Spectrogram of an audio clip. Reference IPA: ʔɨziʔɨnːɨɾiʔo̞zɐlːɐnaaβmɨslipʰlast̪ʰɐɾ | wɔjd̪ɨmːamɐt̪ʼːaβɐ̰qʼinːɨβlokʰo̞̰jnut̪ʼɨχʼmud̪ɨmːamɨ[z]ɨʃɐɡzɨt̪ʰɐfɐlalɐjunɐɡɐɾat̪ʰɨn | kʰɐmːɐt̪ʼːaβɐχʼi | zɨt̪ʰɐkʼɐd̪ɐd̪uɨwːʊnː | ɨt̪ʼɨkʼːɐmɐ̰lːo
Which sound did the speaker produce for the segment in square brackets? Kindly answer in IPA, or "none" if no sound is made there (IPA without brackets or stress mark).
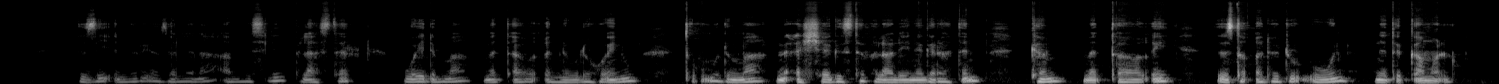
ʕ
